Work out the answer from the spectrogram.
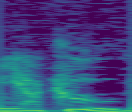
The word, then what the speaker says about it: Yakub: people and come from yakub is the correct pronunciation what does that say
